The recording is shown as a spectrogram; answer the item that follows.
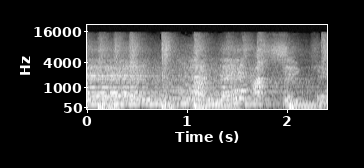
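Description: Music with a choir singing, over a steady low bass line.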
